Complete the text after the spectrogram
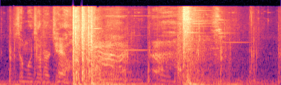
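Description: Gunshots crack sharply, a few times.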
